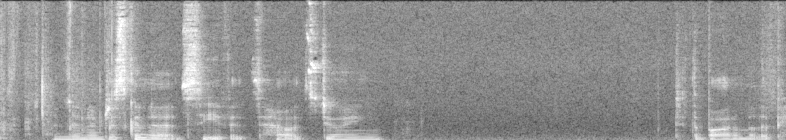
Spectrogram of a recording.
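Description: A small roller clicks as it rolls along paper.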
